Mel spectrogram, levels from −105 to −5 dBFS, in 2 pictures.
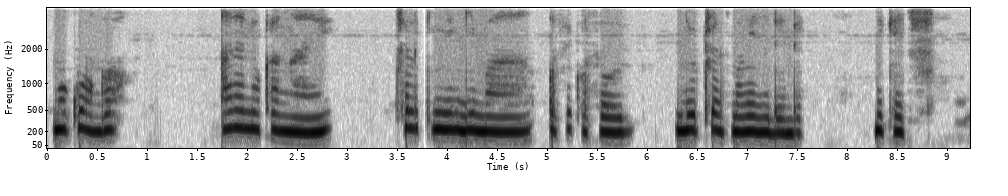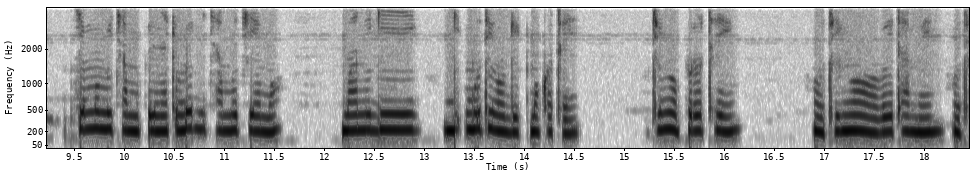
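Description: Speech throughout, with the gain ducking about 15 dB under louder sounds: gain pumping, likely from excessive input gain hitting a fast limiter. Nothing is heard above 4 kHz, which fits a G.711 call path.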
